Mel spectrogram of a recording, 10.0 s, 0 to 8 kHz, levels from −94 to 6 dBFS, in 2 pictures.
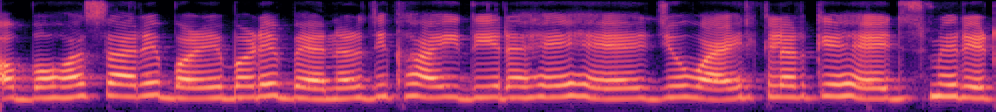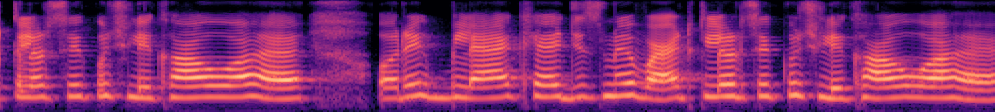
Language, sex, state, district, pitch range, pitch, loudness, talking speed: Hindi, female, Haryana, Charkhi Dadri, 260-300 Hz, 280 Hz, -14 LUFS, 210 wpm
